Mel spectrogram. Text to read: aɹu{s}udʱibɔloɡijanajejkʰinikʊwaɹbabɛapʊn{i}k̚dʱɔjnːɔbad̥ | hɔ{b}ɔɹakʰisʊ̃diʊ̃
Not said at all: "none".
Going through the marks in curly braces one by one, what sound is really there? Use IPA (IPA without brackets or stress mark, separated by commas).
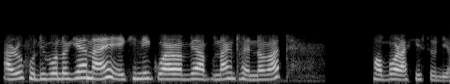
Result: x, a, b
